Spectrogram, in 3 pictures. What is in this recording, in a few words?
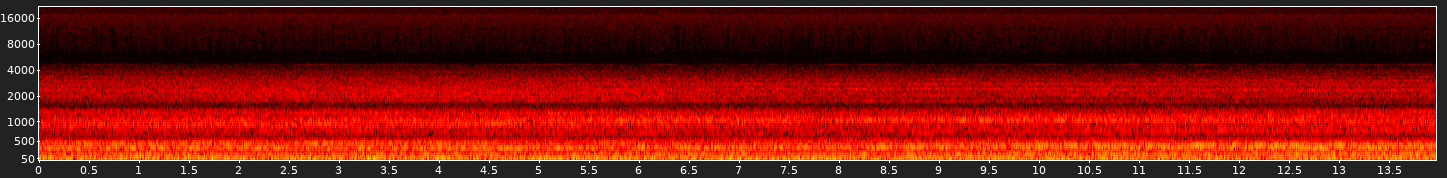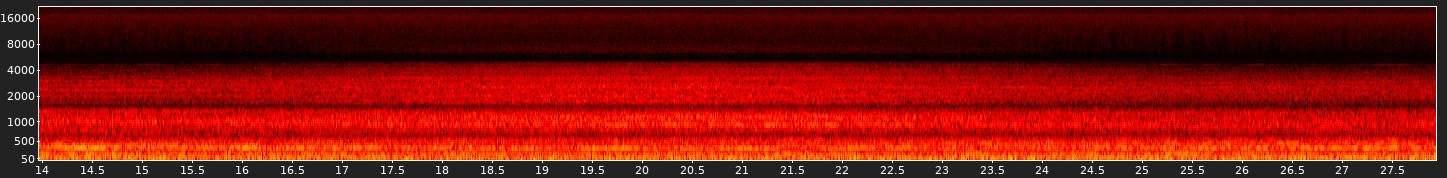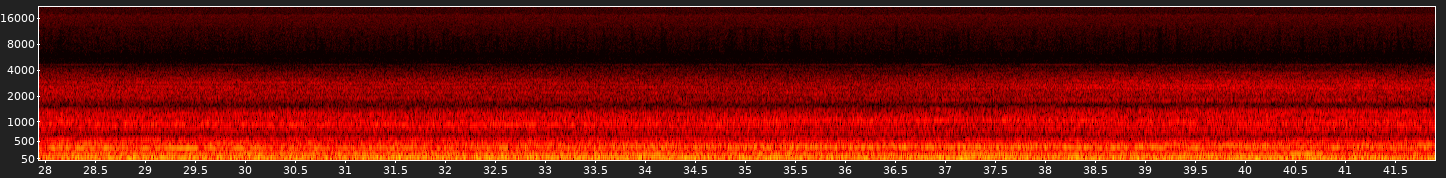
cave default, music ambience; The Swapper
